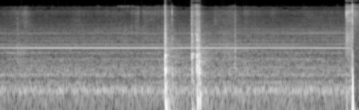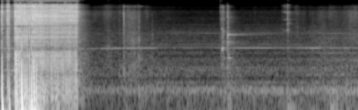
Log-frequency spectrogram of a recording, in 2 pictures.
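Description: Two sharp metal clicks, then a MIG welder tack-welding a steel bracket, crackling for about a second and a half from about five seconds in and stopping suddenly.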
